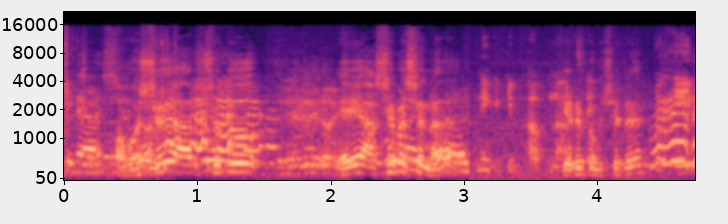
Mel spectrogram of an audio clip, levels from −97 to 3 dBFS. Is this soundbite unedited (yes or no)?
no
